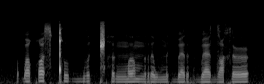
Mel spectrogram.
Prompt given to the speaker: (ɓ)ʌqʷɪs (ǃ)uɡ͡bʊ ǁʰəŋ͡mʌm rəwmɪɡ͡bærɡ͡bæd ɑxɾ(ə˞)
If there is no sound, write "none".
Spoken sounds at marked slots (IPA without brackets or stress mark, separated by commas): ɓ, ǃ, ə˞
